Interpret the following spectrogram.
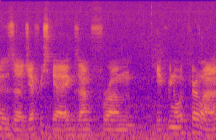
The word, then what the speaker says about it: Jeffrey Skaggs: from first of all okay my name is jeffrey skaggs i'm from hickory north carolina i've been here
